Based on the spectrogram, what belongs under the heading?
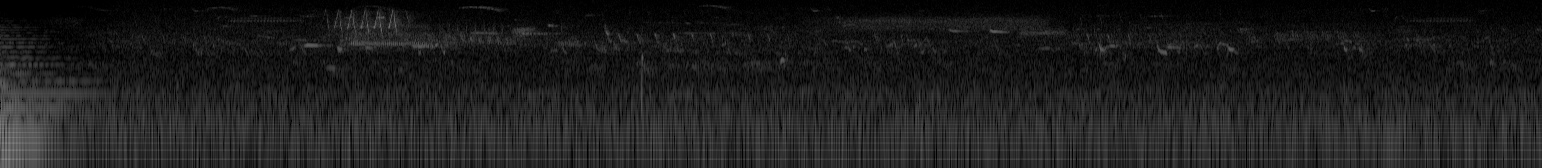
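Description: Music fading out, then faint birdsong: scattered chirps and trills, the loudest a rapid trill about three to four seconds in.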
